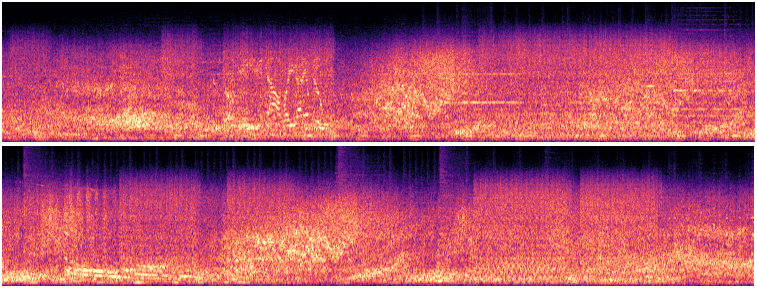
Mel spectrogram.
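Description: Orchestral film score mixed with jet aircraft noise, with a few sharp bangs of gunfire about halfway through and again a little later.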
